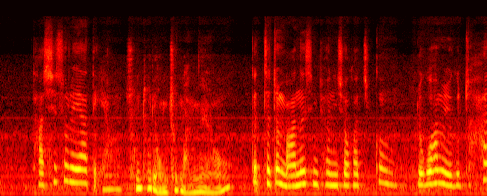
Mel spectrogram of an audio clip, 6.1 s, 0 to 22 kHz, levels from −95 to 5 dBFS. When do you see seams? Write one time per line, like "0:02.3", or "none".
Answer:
0:05.0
